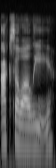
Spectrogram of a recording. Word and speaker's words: actually: People try to say actually, but the T and U blend into a chi sound.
